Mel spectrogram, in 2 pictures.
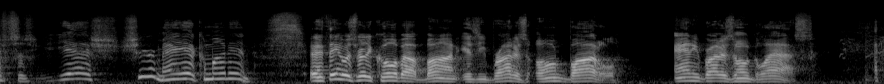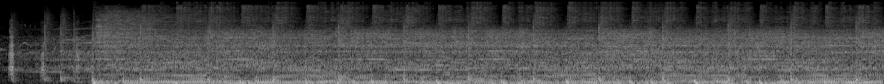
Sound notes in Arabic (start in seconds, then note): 8.4 يضحك; 11.5 موسيقى روك مكثفة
